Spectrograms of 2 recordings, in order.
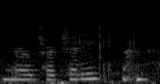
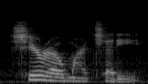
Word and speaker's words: Ciro Marchetti: card that the author what's his name? Miro Marchetti? I always get his name wrong. What is it? Ciro Marchetti.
